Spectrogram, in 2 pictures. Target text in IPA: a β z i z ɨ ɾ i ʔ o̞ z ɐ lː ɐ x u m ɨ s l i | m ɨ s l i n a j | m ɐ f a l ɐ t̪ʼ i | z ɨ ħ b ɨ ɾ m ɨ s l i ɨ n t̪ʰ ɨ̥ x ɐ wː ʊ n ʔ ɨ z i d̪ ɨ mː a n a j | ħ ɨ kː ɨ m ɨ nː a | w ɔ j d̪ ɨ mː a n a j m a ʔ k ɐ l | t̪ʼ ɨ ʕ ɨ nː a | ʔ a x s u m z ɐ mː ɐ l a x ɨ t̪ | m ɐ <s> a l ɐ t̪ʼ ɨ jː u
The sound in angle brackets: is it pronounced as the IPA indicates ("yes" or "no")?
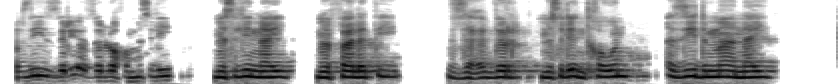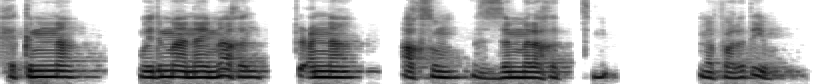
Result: no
